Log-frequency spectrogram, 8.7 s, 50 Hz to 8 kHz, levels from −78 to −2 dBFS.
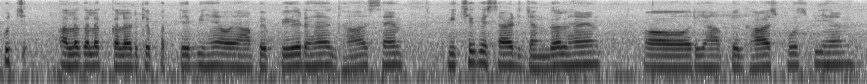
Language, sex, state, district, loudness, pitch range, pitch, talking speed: Hindi, male, Haryana, Jhajjar, -16 LUFS, 140-160 Hz, 150 Hz, 195 wpm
